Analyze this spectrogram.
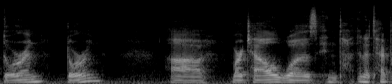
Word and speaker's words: Doran: I think Doran is his name, pronounced Doran.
